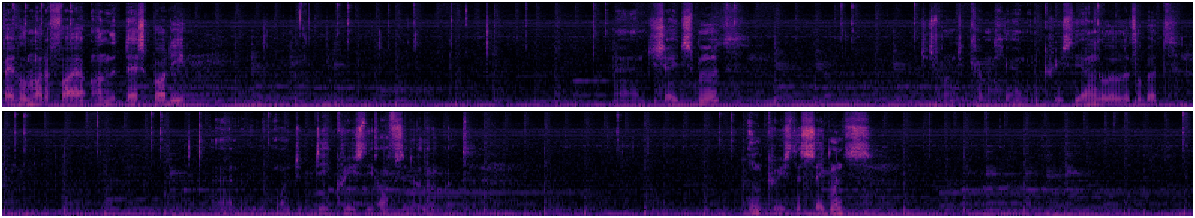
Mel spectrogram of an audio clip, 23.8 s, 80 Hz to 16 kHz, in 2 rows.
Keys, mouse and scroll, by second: 0.1 click, 0.4 click, 3.4 drag, 3.8 shift+middle drag, 4.1-4.9 scroll up 5, 4.9-5.3 shift+middle drag, 5.3 scroll up 2, 5.9-8.4 right drag, 8.4 click, 9.1-11.4 drag, 11.4-12.0 scroll down 1, 12.0 click, 13.4 click, 14.5-17.6 shift+drag, 19.1-21.2 drag, 21.2-21.7 middle drag, 21.7-22.6 scroll up 3, 23.7 click.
